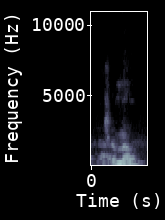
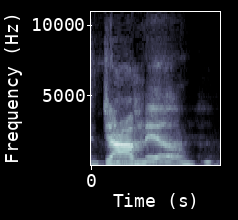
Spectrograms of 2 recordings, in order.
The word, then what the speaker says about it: Jamil: Okay, Jamel said, am I saying your name right, Jamel? No. Say it right for me. It's Jamil. Oh, my bad, I got you.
